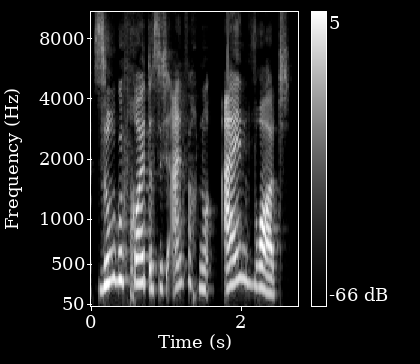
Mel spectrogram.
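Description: A woman's voice: sits high, a little slow, dry recording. Chatty young woman, dry close sound. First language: Armenian. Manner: chatty, animated storytelling with fillers. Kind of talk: casual conversation.

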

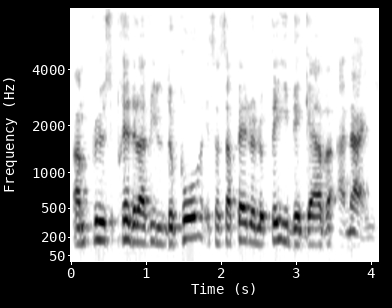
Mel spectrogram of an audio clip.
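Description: A man in his sixties from southwest France tells his story with a Gascon accent. His voice sits fairly high and he talks in a relaxed, hesitant way, pausing often. The recording sounds slightly dull and muffled. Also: loud music behind the voice. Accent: Gascon French. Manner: relaxed, hesitant with many "euh" fillers. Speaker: interview guest. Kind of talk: casual storytelling.

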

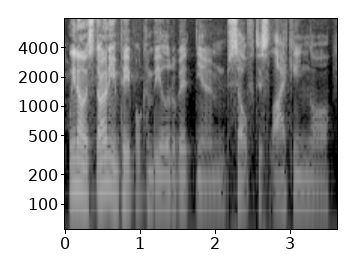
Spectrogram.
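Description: A man's voice: low-pitched, animated, fast talker. A man hosting a casual conversation, putting rambling questions and hypotheticals with some swearing. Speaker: podcast host.

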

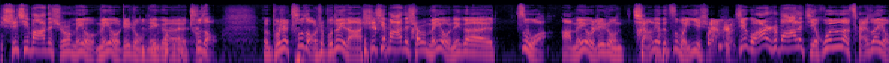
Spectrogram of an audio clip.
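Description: A man's voice: sits high, fairly bright tone, slightly rough, dry recording, clean studio sound. A man hosting a radio call-in show, giving blunt, joking advice.

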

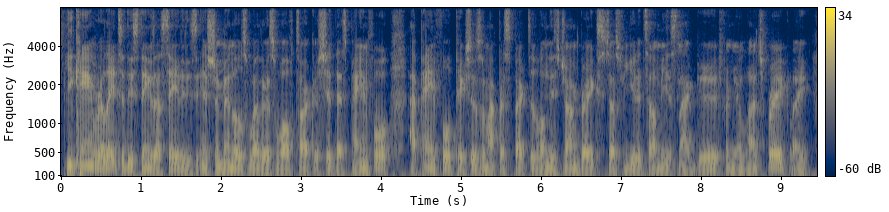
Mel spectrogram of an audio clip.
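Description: An excitable man chatting about music, his voice sitting on the lower side. He talks loosely and with enthusiasm, piling on filler words and swearing when something impresses him. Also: quick pace, few pauses. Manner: animated, swears, gushes over verses. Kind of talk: casual music review chat.

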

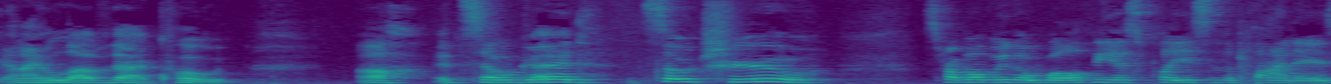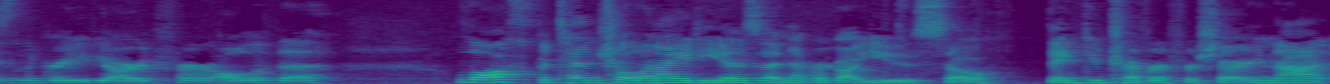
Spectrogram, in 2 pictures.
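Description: A woman hosting a podcast in a relaxed, effusive way, with frequent fillers. Her mid-range voice carries a gravelly fry. The room around her adds a noticeable echo. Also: medium pitch, moderate pace. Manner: chatty and effusive, many fillers. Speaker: podcast host. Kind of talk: casual interview chat. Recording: roomy echo.

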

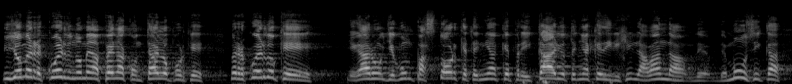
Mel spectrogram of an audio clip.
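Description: A man with a Guatemalan Spanish accent preaching a sermon as pastor, swinging between loud exclamations and hushed asides. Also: very high-pitched, expressive, fairly quick, creaky, few pauses, in a large hall.

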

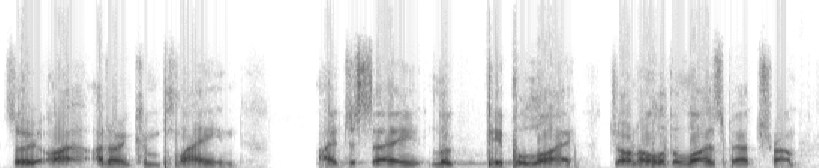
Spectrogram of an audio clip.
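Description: A man's voice: medium pitch, normal speed, no echo, lo-fi sound. A man talking in a casual debate over a video call, his audio breaking up and cutting out as he restarts his words. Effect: choppy, cutting-out call connection.

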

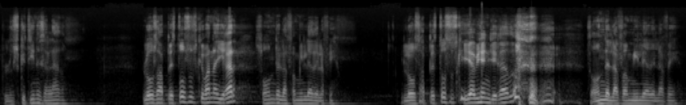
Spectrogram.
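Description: A man with a Mexican accent preaching a sermon, telling stories in a lively, humorous way. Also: medium pitch, moderate pace, pauses often. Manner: lively storytelling with humorous asides. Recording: long hall reverb.

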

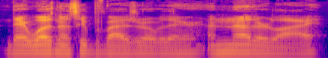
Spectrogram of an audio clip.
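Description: A young man, telling a story in casual chat. He is animated and profane, acting out both sides of each exchange. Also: medium pitch, quick pace, clean tone. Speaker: podcast host.

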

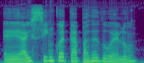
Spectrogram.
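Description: A woman's voice: lowish voice, mellow, clean tone, no echo. Earnest middle-aged woman, dry close sound. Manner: earnest, heartfelt, many pauses and restarts. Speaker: bereaved mother sharing her testimony. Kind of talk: personal testimony and talk on grief.

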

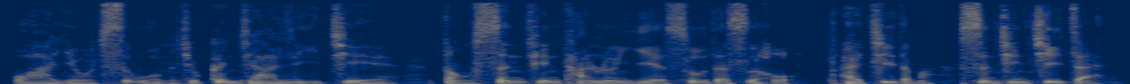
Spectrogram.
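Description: A man's voice: lowish voice, fairly even intonation, fairly quick, breathy edge. A male pastor preaching a sermon, emphatic and full of rhetorical questions and exclamations.

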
